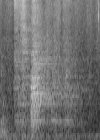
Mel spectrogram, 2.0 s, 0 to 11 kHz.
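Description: Cloth rag rubbing along a 4-inch PVC pipe, wiping the drum clean around freshly set rivets: one continuous scrubbing rub lasting about a second and a half.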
